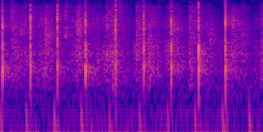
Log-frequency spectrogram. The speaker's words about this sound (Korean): 손뼉 한번 쳐보겠습니다.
